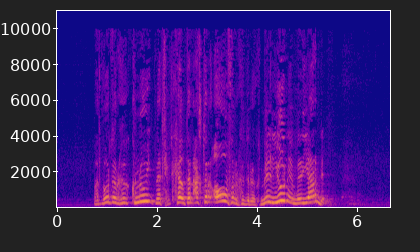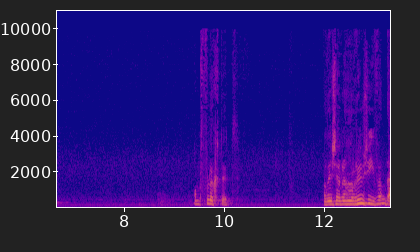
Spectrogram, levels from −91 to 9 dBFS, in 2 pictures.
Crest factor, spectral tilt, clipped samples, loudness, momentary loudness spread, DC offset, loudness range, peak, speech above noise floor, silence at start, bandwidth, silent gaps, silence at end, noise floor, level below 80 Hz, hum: 20 dB; -6 dB/octave; under 0.1%; -25 LUFS; 20 LU; under 0.1%; 21 LU; -8 dBFS; 40 dB; 0.75 s; 10.5 kHz; none; 0 s; -65 dBFS; -72 dBFS; none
